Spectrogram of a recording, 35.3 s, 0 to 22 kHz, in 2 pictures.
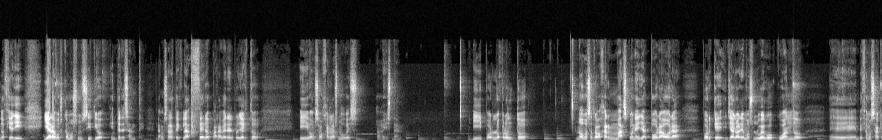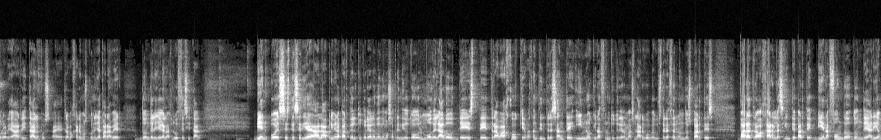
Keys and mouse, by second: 1.1 g, 1.9 click, 3.8 KP_0, 6.2-7.6 drag, 8.9-9.9 drag, 13.2 right click, 15.8 g, 16.7 click, 17.2 right click, 17.5 g, 18.3 click, 19.8-20.9 drag, 21.3 click, 22.6 click.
